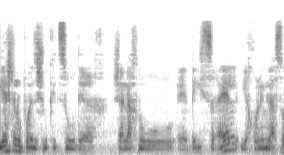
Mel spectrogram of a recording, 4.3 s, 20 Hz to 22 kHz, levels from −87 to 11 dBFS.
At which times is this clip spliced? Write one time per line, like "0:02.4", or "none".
none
